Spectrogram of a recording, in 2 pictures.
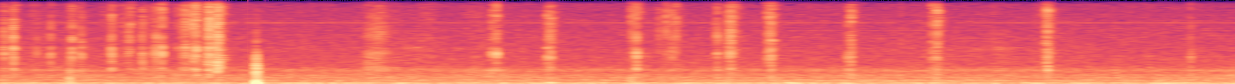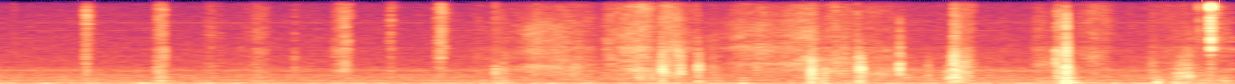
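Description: Pages of a thick paper catalogue being flipped through by hand: a run of small crisp paper ticks and flicks, then louder rustling swishes of pages being turned near the end. A faint low hum lies underneath.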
